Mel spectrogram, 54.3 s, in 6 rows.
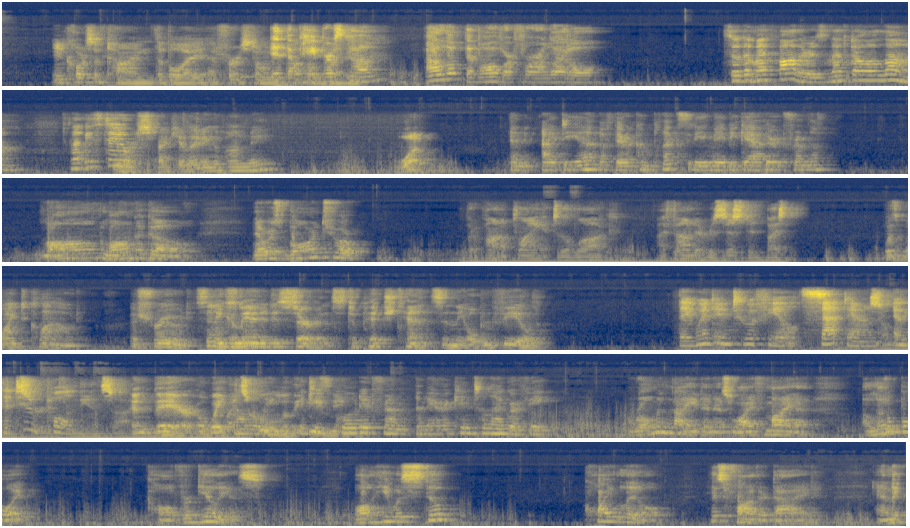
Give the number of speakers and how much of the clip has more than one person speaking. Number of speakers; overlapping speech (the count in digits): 10, about 10%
